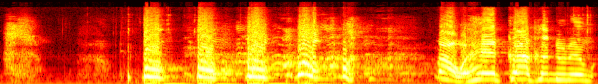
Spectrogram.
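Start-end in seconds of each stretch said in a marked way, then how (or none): 1.0-2.7 high, punchy booms; imitated blows. Comic imitates police beating him, booming blows. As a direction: fire off high-pitched thuds.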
